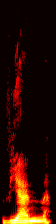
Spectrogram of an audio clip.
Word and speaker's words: viennent: So singular, elle vient. Plural, elles viennent. Okay, so the ENT is not pronounced, but it does make you pronounce that double N.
